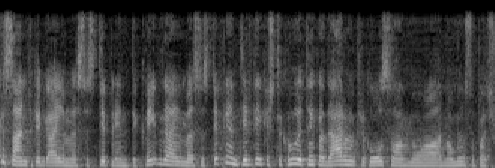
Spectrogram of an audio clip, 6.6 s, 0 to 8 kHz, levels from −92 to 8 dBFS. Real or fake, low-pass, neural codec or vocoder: fake; 7.2 kHz; codec, 16 kHz, 1.1 kbps, Voila-Tokenizer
